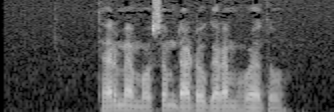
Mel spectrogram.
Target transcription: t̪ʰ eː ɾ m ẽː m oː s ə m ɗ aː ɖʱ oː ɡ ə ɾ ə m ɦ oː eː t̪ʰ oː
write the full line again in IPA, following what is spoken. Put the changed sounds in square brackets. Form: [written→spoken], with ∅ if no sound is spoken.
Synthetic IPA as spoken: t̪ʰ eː ɾ m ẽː m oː s ə m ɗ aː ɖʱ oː ɡ ə ɾ ə m ɦ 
